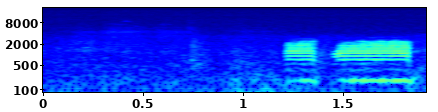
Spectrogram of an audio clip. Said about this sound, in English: What the hell was that noise? Did your phone just vibrate? Oh, the phone vibrating.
